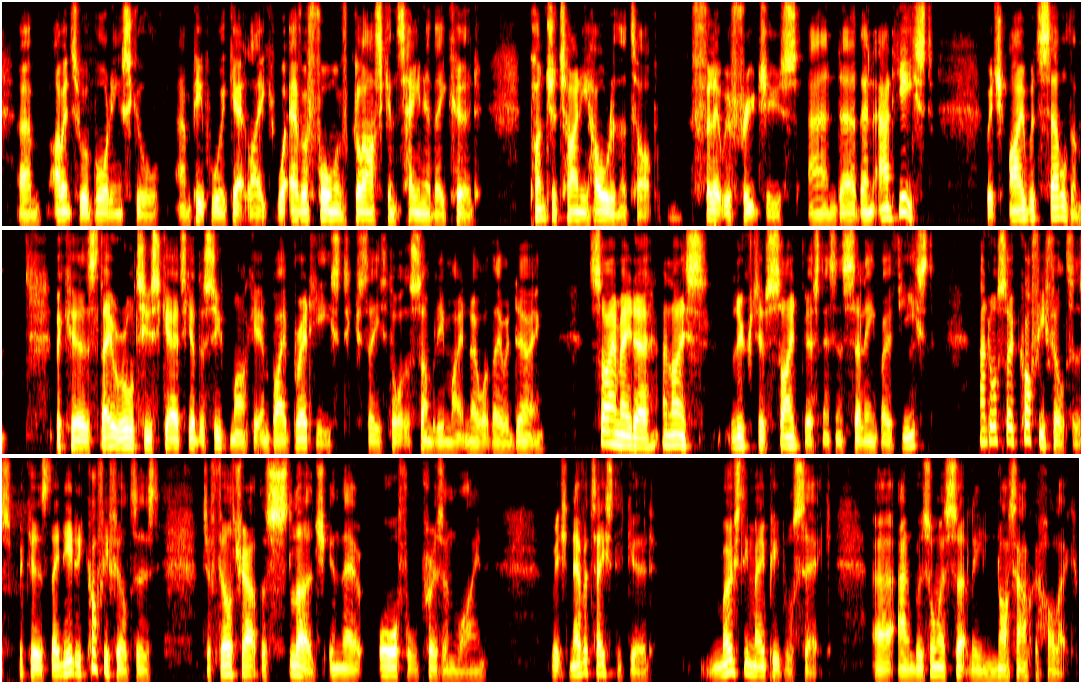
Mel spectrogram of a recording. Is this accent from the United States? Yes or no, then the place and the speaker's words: no; United Kingdom; I'm British.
